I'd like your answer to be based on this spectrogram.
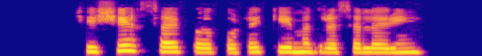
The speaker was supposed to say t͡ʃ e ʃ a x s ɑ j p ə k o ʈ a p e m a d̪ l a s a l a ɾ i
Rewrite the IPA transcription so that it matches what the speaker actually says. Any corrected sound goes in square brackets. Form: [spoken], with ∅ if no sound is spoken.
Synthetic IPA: t͡ʃ e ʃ [e] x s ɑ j p ə k o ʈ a [k] e m a d̪ [ɾ] a s a l a ɾ i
